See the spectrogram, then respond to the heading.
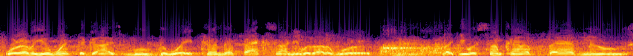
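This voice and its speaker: Low, tinny, taunting inner voice. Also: male voice, moderate pace. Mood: mocking. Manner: mocking, needling. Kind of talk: old-time radio drama narration. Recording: tinny, phone-like old radio recording. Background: loud music.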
